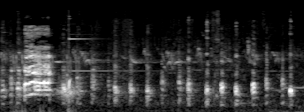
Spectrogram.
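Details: Chicken clucking: a short loud harsh squawk at the start, followed by evenly spaced low clucks roughly every third of a second.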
